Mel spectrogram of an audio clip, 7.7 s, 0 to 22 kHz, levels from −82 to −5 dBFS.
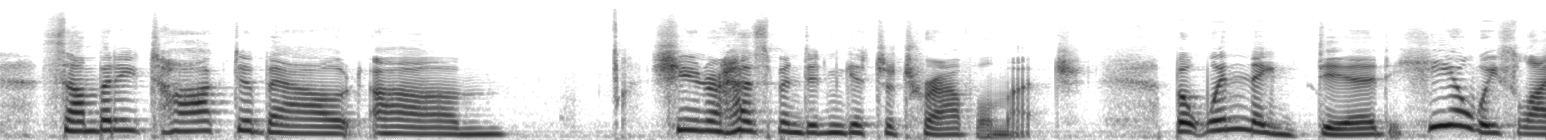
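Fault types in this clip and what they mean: No technical faults can be heard in this recording.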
